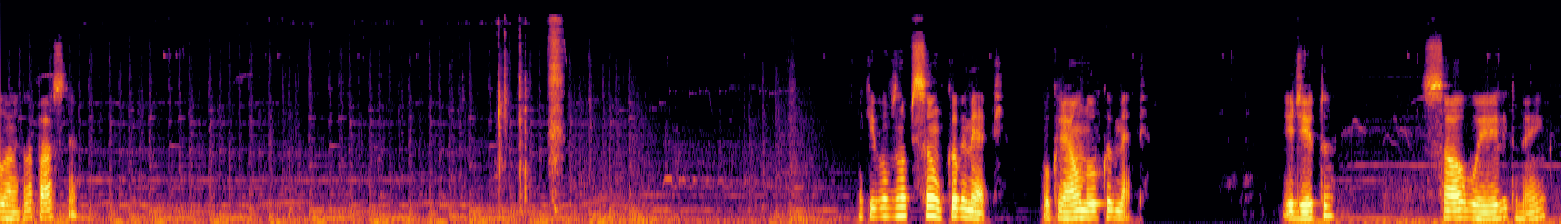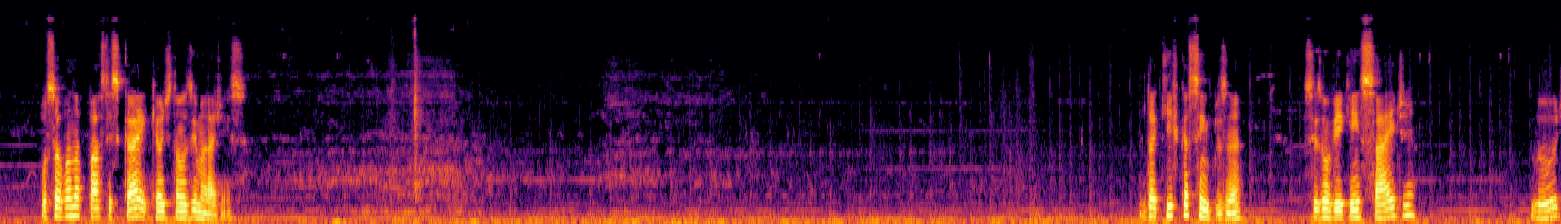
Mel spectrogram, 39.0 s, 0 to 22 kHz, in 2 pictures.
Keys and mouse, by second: 2.0 click, 3.3 click, 4.5 click, 5.2 click, 6.3 Delete, 6.5 Return, 9.3 click, 10.3 click, 12.3 click, 14.1 click, 15.3 click, 16.2 click, 17.6 click, 18.6 click, 21.9 click, 23.0 click, 23.7 click, 24.7 Delete, 29.7 click, 37.2 click, 38.3 click.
